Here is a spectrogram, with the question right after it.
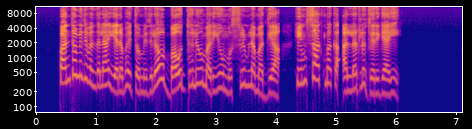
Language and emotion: Telugu, neutral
